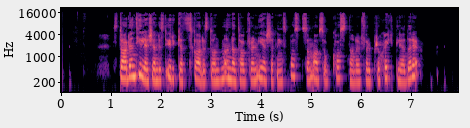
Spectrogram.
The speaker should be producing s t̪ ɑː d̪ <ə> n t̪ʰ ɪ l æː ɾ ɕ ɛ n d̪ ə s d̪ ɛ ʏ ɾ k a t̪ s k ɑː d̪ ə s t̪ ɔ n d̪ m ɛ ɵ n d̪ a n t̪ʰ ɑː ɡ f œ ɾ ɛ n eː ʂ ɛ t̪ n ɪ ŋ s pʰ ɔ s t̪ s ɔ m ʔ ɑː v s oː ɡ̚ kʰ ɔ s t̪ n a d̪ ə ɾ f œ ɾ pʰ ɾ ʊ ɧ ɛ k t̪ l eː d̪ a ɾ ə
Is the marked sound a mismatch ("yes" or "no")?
no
